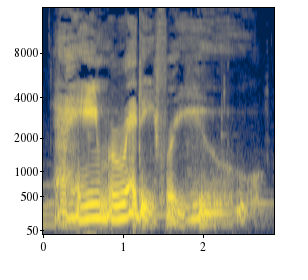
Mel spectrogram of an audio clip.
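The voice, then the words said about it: Gravelly old woman's voice. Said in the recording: “She said in a gravelly voice.”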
